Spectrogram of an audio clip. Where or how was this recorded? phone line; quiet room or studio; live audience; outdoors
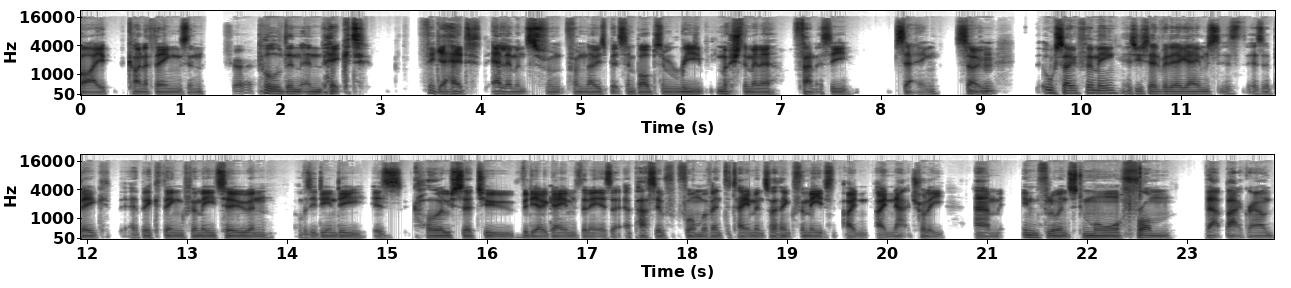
quiet room or studio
